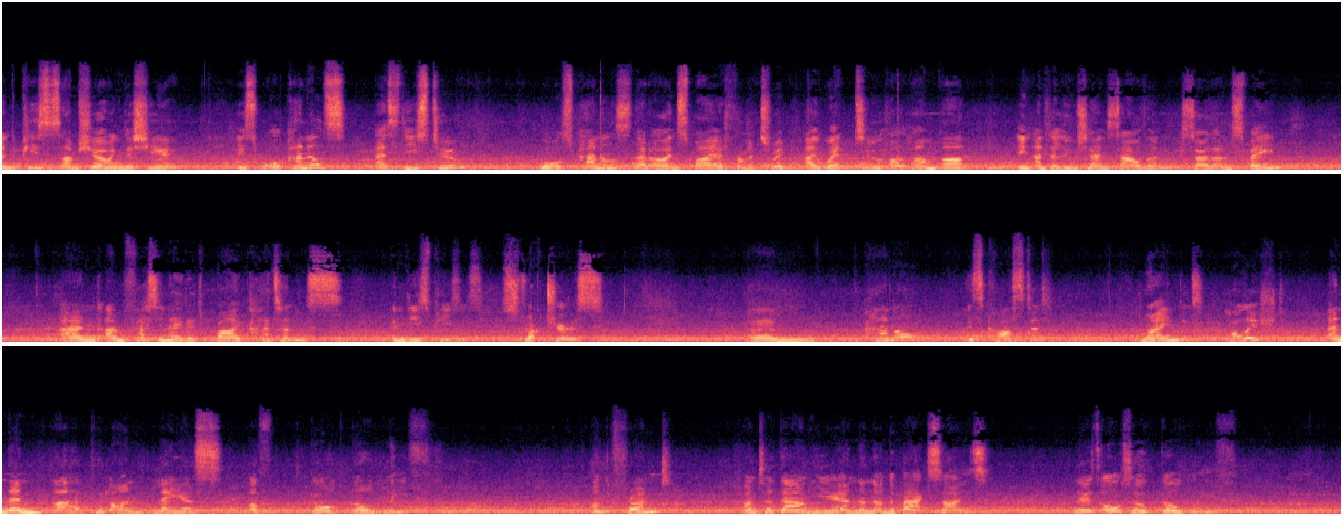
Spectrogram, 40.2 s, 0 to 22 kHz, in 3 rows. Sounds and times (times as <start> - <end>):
Speech: 0.0 - 4.7, 5.4 - 12.9, 14.0 - 19.4, 20.8 - 23.9, 24.8 - 31.2, 32.7 - 33.5, 34.1 - 36.7, 37.5 - 39.1.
